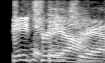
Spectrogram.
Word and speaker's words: Patreon: Patreon.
